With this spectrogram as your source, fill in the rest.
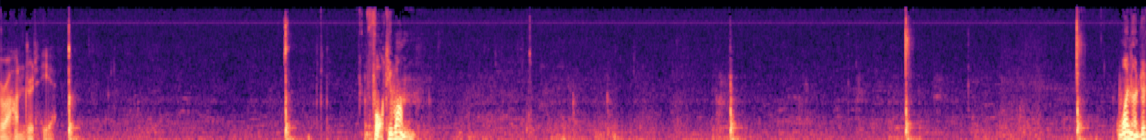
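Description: Darts thud sharply into a board.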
